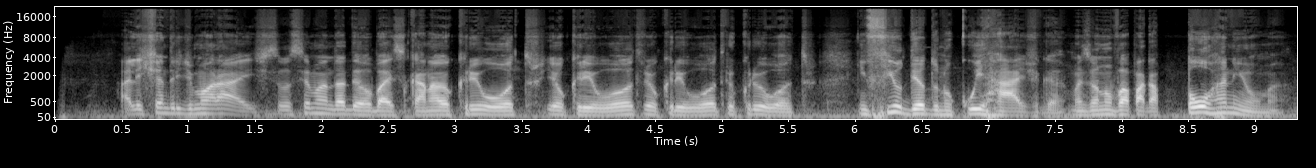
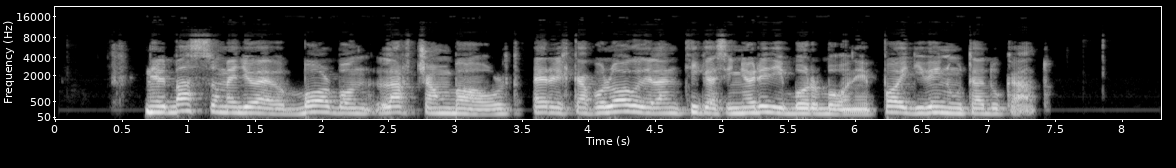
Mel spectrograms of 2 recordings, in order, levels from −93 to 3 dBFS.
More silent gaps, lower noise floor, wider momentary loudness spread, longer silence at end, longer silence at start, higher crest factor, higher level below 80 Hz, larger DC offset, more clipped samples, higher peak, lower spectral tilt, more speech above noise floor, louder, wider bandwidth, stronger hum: neither; second, -43 dBFS vs -50 dBFS; first, 10 LU vs 5 LU; second, 0 s vs 0.85 s; second, 0.05 s vs 0.45 s; about the same, 16 dB vs 14 dB; first, -38 dBFS vs -56 dBFS; neither; neither; about the same, 0 dBFS vs -2 dBFS; about the same, -6 dB/octave vs -5.5 dB/octave; second, 26 dB vs 36 dB; second, -17 LUFS vs -14 LUFS; first, over 20 kHz vs 9.4 kHz; neither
